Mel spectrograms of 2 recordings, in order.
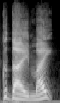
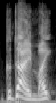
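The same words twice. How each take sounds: First: Mock Aussie accent, light and playful; a hammed-up Aussie hello. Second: Mock Aussie accent, pushed louder; hammed-up Aussie hello, louder. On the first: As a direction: greet like a cartoon Australian. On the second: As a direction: bellow the Aussie greeting. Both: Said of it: "your accent sounds more British and Aussie".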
